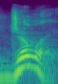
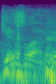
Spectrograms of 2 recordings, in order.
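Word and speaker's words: Ghislaine: Her name is Jelaine. Yeah. It is not Gizlane.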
